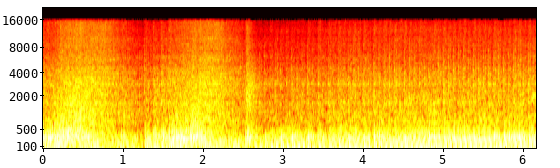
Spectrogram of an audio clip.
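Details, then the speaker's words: 2005 Yamaha YFZ450 ATV with a 98 mm big bore, run after rebuild. Single-cylinder revs rise and fall with throttle blips, then settle to a steady fast idle with no misfire or stalling. Exhaust glowing red. Normal running. "it's not shutting off either like i did before so that's good"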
